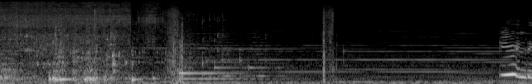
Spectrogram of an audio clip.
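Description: Water splashes and gurgles as it is scooped from a fountain of sacred water in Simon the Sorcerer Origins, a burst of wet sloshing at the start that gives way to sustained musical tones and a brief chime near the end.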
